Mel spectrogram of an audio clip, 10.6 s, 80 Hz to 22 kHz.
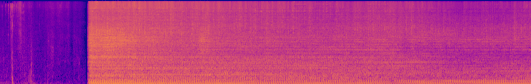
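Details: Kohler Courage 19 hp engine on an Ariens garden tractor after muffler repair (loose internal baffle fixed): engine picks up and settles into a smooth, even beat with steady exhaust note, no rattle; running healthy.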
